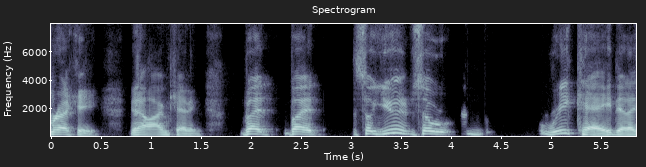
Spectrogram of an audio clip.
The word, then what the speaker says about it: Rike: So it's pronounced Rike Rivera. there, Ricky. We'll call him Ricky. I'm kidding. But so Rike, did I say it right?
